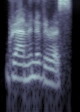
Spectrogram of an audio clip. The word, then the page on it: Graminivorous: Indian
